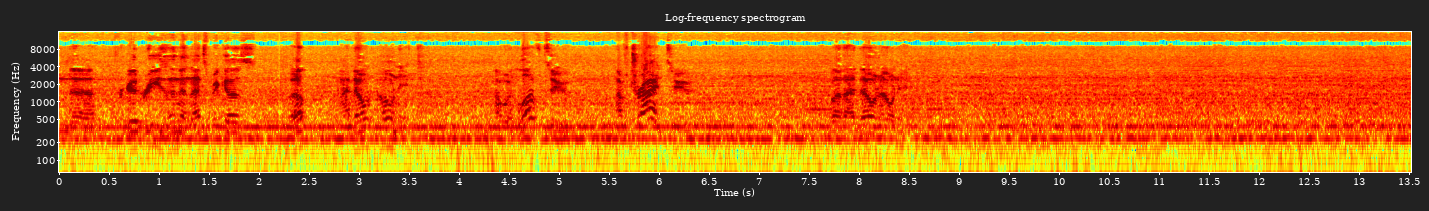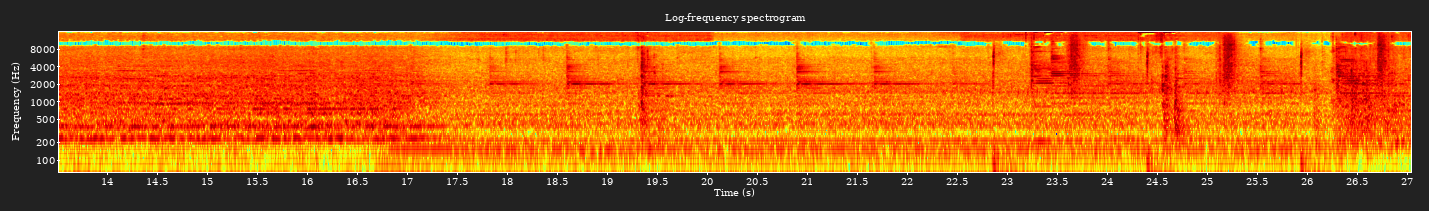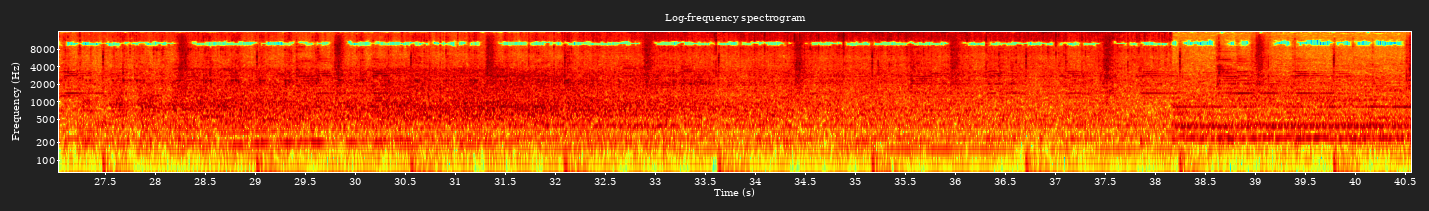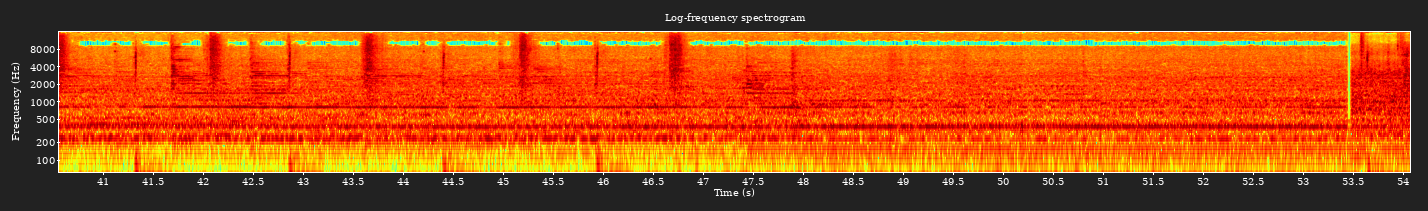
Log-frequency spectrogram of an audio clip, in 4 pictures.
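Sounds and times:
background music: 15.1s - 49.6s, 53.0s - 54.0s
tractor engine running: 22.2s - 54.0s.

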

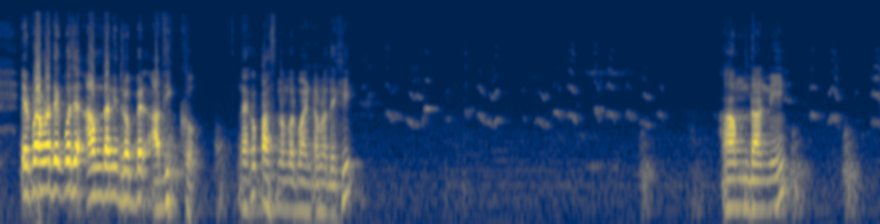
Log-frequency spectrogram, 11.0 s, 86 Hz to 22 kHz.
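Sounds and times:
marker squeaking on glass: 3.2s - 11.0s.

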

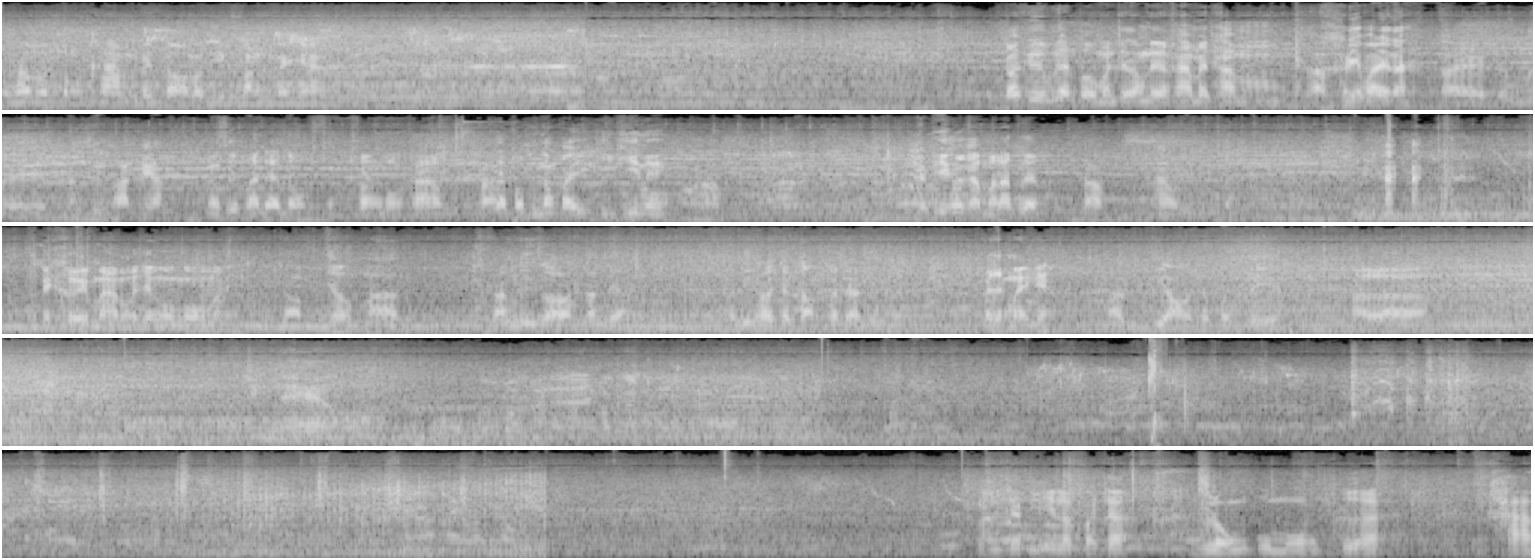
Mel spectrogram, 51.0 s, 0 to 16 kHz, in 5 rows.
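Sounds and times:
man talking: 0.0s - 3.0s, 20.6s - 30.0s, 47.2s - 51.0s
people's voices: 0.0s - 44.6s, 46.8s - 51.0s
vehicle engine humming: 0.0s - 49.6s.

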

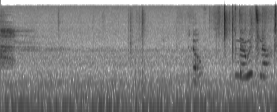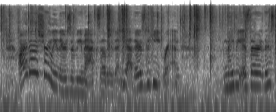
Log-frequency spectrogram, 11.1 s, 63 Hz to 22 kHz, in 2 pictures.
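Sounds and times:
steady low hum: 0.0s - 11.0s
trading cards clicking and rustling: 4.2s - 11.0s.

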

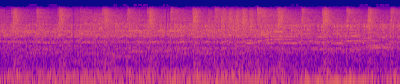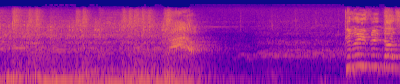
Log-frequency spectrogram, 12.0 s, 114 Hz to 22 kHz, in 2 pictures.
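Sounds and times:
heavy metal band: 0.0s - 9.3s.

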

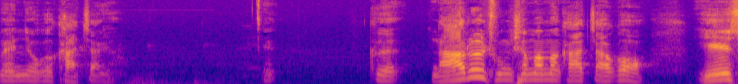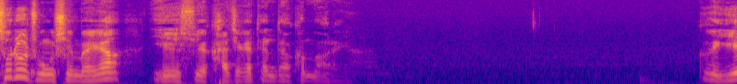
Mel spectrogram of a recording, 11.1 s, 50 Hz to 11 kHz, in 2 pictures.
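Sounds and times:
man's voice: 2.8s - 8.2s.

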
